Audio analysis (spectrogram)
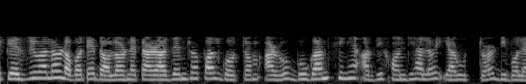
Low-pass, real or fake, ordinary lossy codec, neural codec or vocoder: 3.6 kHz; real; none; none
